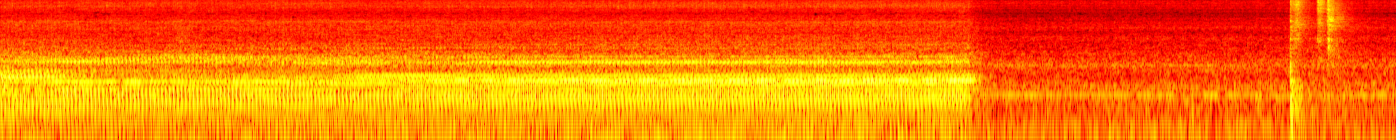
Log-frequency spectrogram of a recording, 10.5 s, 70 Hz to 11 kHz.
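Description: Automatic tire inflator filling a 2021 Honda Ridgeline tire to 35 PSI, a loud steady buzzing compressor drone that cuts off abruptly, followed by quieter background and a couple of brief clicks.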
